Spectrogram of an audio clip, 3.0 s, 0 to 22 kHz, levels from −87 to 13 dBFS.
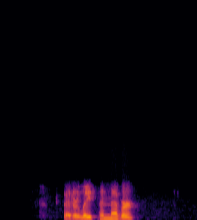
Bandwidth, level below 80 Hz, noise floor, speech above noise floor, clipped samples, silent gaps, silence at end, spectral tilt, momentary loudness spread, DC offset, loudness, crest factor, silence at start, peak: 3.9 kHz; -64 dBFS; -84 dBFS; 67 dB; under 0.1%; none; 1 s; -9 dB/octave; 8 LU; under 0.1%; -18 LUFS; 18 dB; 0.95 s; -2 dBFS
